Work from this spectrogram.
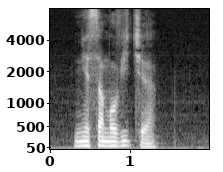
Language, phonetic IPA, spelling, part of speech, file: Polish, [ˌɲɛsãmɔˈvʲit͡ɕɛ], niesamowicie, adverb, Pl-niesamowicie.ogg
